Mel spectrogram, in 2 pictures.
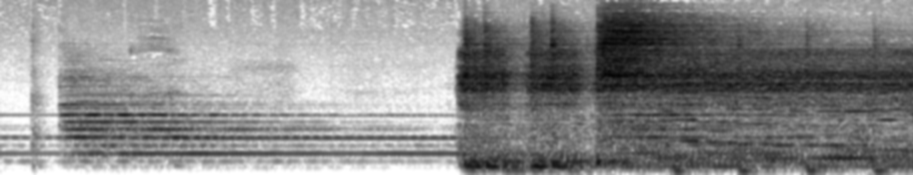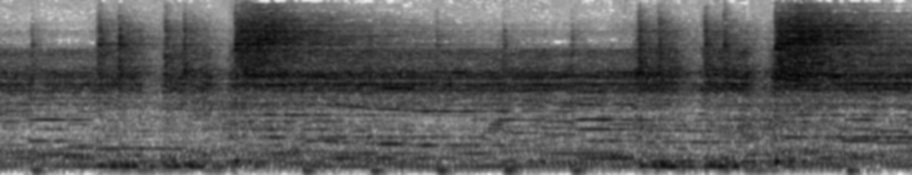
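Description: A resonant church-style bell rings out alone for a few seconds, then a loud, distorted heavy metal band crashes in and keeps playing with pounding drums and thick guitars.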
